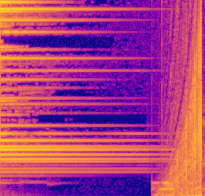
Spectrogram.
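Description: Editing sound effect: a bright, bell-like chime rings out and fades away, then a rising swoosh sweeps up near the end.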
